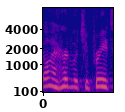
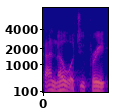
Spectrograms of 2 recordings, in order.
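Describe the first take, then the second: First: Brighter, softer, casual "Oh, I heard what you preach"; breezy and harmless, as if it's a compliment; mock friendly greeting, nothing behind it; light friendly version. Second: Much lower and soft, loaded "I know what you preach"; hint at a threat, lean on "know"; imitating a confrontational churchgoer, low and pointed; ominous version. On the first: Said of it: "It wasn't like". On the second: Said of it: "It's like".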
